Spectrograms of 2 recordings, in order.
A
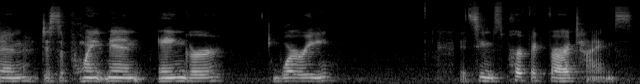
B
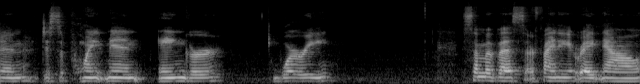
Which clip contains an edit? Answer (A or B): A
